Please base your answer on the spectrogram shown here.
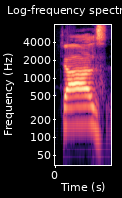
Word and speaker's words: Charles: उर्दू में ये लिखा जाता है चे अलिफ रे लाम और सीन, और आप प्रोनाउंस भी बाज़ औक़ात इसी तरह करते हैं चार्लस. ये चार्लस नहीं है, चार्ल्स.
